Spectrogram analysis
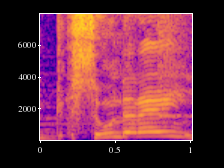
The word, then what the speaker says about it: tsundere: Stop saying it wrong. Why does that make me angry? Why does Jesus. I mean, I'm glad you agree, but you can't say tsundere. You can't say dere. There's a D in there.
